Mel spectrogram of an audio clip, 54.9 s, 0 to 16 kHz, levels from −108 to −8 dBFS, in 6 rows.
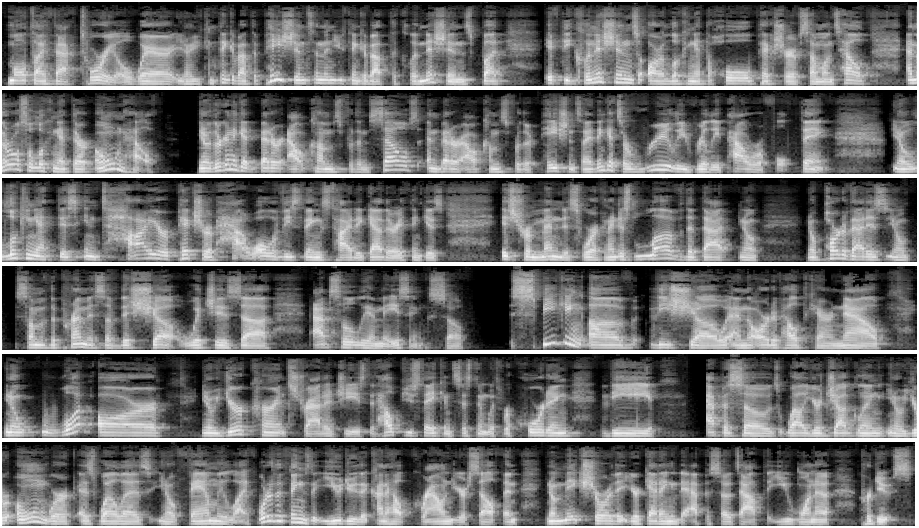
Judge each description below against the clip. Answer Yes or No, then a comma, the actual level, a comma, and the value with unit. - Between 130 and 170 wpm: No, average, 200 wpm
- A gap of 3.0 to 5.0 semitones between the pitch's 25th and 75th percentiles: Yes, average, 3.4 semitones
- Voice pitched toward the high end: No, low, 115 Hz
